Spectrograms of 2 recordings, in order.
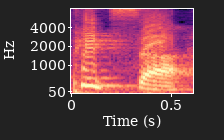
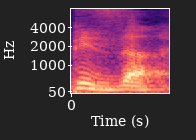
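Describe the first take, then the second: First: The middle has a clear 't' sound. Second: The middle has no clear 't' sound. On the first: The speaker calls it right. "সঠিকটা হবে পিৎজা" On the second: The speaker calls it wrong. "ভুলটা হচ্ছে পিৎজা"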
